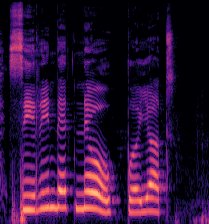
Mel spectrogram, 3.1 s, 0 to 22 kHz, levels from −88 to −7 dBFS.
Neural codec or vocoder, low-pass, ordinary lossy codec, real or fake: none; none; none; real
